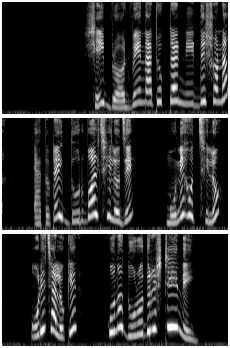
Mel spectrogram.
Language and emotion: Bengali, disgusted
